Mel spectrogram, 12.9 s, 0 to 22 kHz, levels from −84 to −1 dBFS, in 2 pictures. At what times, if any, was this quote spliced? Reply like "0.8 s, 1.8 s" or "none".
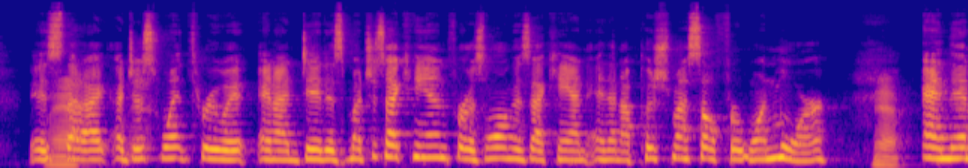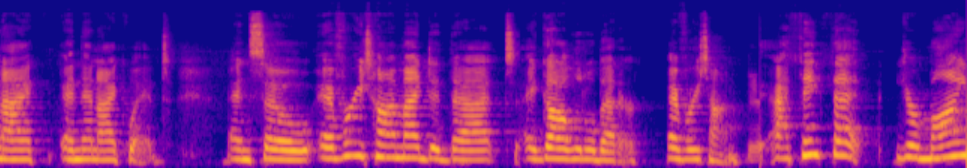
9.9 s, 11.6 s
